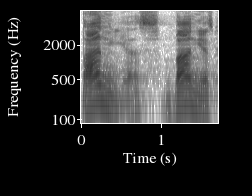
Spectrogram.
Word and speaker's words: Banyas: And so it's renamed in Arabic Banyas, because in Arabic there's no p sound.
